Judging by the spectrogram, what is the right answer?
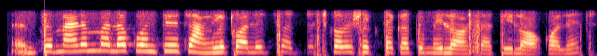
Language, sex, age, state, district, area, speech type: Marathi, female, 30-45, Maharashtra, Nagpur, urban, conversation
